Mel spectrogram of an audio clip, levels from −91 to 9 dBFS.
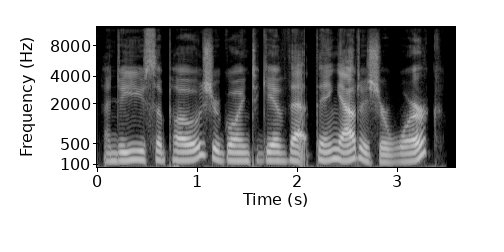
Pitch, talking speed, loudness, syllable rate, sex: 165 Hz, 235 wpm, -18 LUFS, 5.0 syllables/s, female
